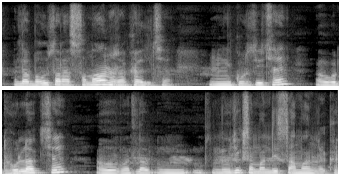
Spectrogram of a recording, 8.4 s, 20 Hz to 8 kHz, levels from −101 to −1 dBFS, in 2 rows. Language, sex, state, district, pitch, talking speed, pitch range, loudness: Magahi, male, Bihar, Samastipur, 160 Hz, 135 wpm, 145-180 Hz, -18 LUFS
